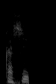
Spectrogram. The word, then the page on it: kasip: Biak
